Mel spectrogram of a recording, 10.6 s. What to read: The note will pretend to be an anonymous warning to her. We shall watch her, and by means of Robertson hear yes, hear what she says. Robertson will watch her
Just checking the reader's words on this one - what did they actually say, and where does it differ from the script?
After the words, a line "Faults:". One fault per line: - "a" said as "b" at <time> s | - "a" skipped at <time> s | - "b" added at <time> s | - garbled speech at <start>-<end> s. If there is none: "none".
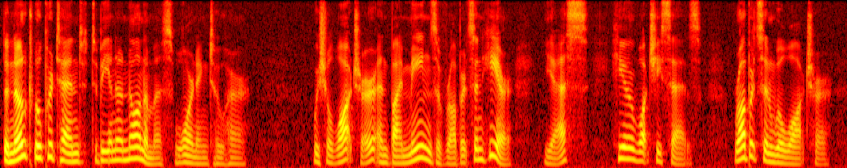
The note will pretend to be an anonymous warning to her. We shall watch her, and by means of Robertson hear yes, hear what she says. Robertson will watch her
Faults:
none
